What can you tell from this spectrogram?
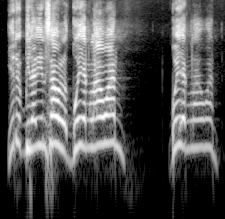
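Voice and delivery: high-pitched, insistent volunteering; volunteer high and eager; eager young challenger. Acted. David volunteering to fight Goliath, eager and insistent.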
